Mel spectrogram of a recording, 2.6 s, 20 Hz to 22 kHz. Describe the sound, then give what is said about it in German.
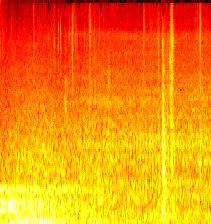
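An armoured Mercedes S-Class saloon pulls up in front of a residence on a weekday morning, giving a steady, broad rumble of engine and tyre noise that eases slightly as the car slows. “Der Wagen des Vorstandssprechers der Deutschen Bank fährt am 30. November 1989 um 8.34 Uhr vor seinem Wohnsitz im Ellerhöheweg vor.”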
